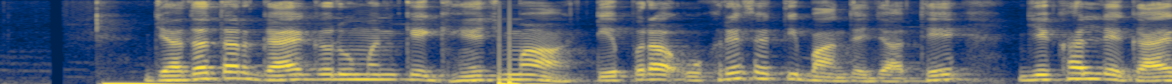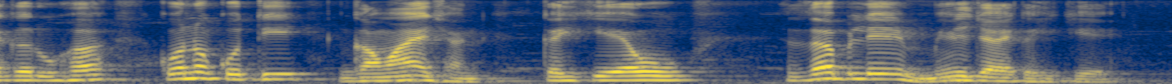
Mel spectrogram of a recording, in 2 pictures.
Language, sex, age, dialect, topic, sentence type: Chhattisgarhi, male, 18-24, Western/Budati/Khatahi, agriculture, statement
